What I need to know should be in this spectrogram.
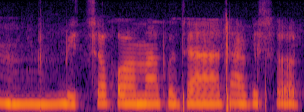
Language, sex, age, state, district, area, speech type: Assamese, female, 30-45, Assam, Dhemaji, rural, spontaneous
